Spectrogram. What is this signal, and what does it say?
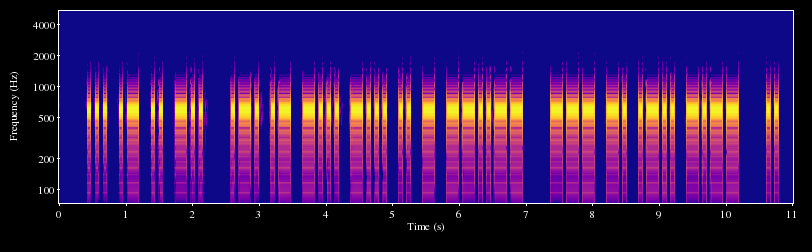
Morse code, heard as a keyed tone, about 20 wpm, 600 Hz. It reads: SAID RABBIT, ONLY I
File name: cw-books / winnie-the-pooh / winnie-20wpm-page-0017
